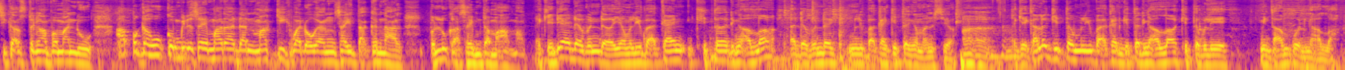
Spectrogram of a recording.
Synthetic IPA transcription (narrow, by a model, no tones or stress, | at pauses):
sikap̚sə̥t̪əŋahpəmanduʔapakahɦukʊmbilasajamaɾahdanmakikəpadaoɾaŋsajat̪a̰ʔkənalpərlukaʔsajamint̪amaʔa̰hma̰ʔokediəadabəndəjaŋmə̃libat̪̚kankʰit̪ədəŋanʔalːɑhadabəndəmə̃libaʔ̪̚kankit̪adəŋanmanũsiaaʔʔokekalawk̬it̪əmə̃libat̪̚kankit̪ədəŋanalːɑhkit̪əbolɪh | mĩnt̪aʔampʊndəŋa̰nʔɑ̰lːɑ̰h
